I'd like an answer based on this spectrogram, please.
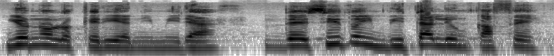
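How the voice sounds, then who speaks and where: An older Peruvian woman pastor recounts her own testimony in a reflective, heartfelt way, pausing and restarting as she remembers. Her voice sits at an ordinary middle pitch. A long reverb tail trails each phrase. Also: darkish tone. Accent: Peruvian Spanish. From Peru. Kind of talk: personal testimony storytelling.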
